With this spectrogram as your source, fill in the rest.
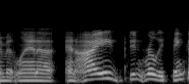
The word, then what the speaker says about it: Atlanta: pointed out to me we don't really say the T like it's not really Atlanta it's more just like Atlanta but it's not like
